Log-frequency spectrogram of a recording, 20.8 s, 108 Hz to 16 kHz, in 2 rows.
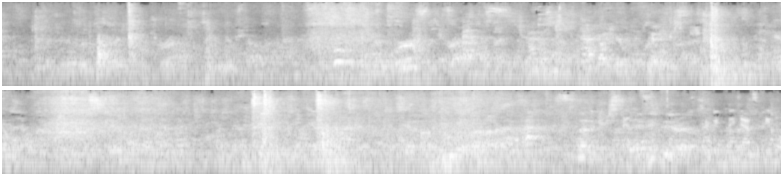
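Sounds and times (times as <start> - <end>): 
people talking: 0.0 - 20.7
doors slamming shut: 9.3 - 10.0, 13.7 - 16.7.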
